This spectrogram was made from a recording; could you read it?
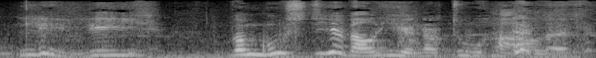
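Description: An actress playing a commanding, solemn magical sister with theatrical delivery in a children's radio play. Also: female voice, a little high, very animated, normal speed. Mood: scolding, alarmed. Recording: noisy old radio play audio.

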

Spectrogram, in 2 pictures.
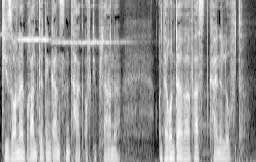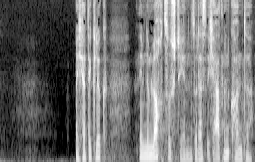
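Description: Doomed prisoner, radio play monologue, deep register, rough-edged breathy tone, grave, haunted, subdued. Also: male voice, flat delivery, unhurried, pauses often, a little mellow. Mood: weary, grave. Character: male captive awaiting execution, parched, grave, haunted survivor. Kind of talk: first-person radio drama monologue.

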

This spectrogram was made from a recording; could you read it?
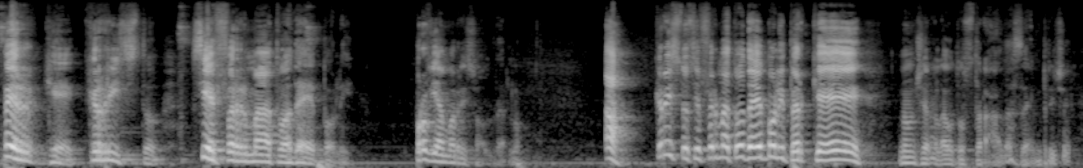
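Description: A man delivers a theatrical comic monologue with emphatic, ironic phrasing and dramatic pauses. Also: a little high, sing-song, vocal fry, husky. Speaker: stage actor performing a satirical monologue.

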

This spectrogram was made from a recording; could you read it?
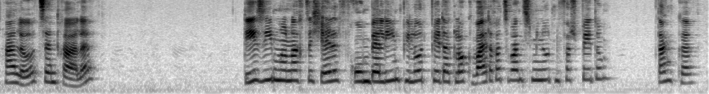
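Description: An actress playing a brisk, efficient and pert telephone operator in 1950s German radio drama style. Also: female voice, sits high, a bit bright. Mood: businesslike. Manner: clipped, businesslike on calls, pert in asides.

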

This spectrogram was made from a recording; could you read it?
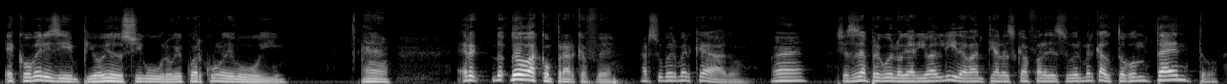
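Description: An actor playing a weary, chatty Roman coffee-shop keeper, rambling and repeating himself in a colloquial theatrical monologue with a Roman accent. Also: male voice, fairly high pitch, animated, moderate pace, dark tone, dry recording, clean studio sound. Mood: chatty, grumbling. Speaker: stage actor.

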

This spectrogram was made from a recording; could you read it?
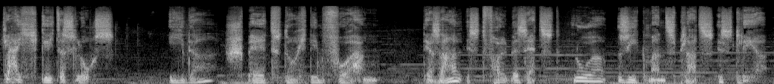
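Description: A man narrating a children's audio drama in an expressive, suspenseful storytelling style. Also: low-pitched, slow, faint music behind.

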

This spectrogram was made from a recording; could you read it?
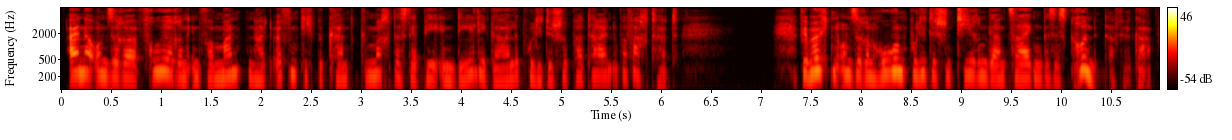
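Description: An actress playing a composed, businesslike intelligence officer in a radio drama, speaking in a measured, matter-of-fact, discreet way with a husky voice. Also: female voice, mid-range voice, mellow, no room sound, studio quality, close to an everyday voice. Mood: guarded.

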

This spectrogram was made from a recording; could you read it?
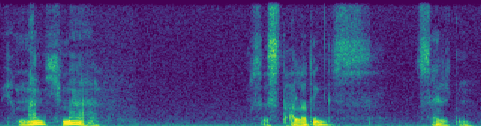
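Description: An actor in a German radio play voicing a mysterious, pensive talking raven, husky and gravelly, speaking formally and haltingly with many self-corrections. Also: male voice, low-pitched, darkish tone, exaggerated voice. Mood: musing, uncertain.

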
